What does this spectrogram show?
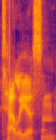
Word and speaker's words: Taliesin: Taliesin.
